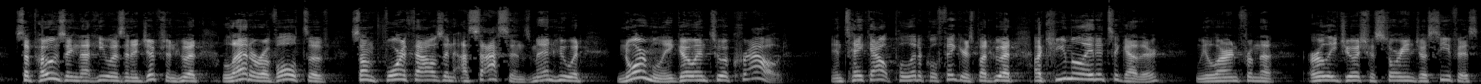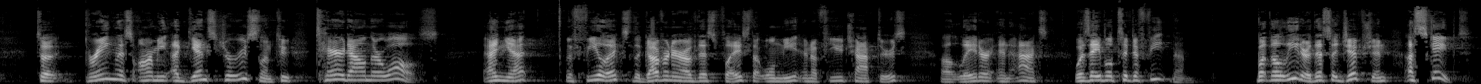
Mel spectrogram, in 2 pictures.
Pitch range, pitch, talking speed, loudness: 160-205 Hz, 180 Hz, 165 wpm, -24 LUFS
